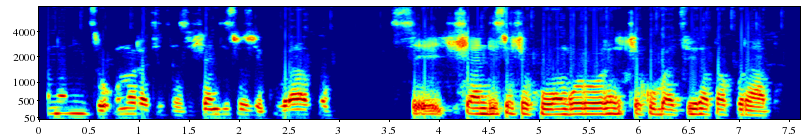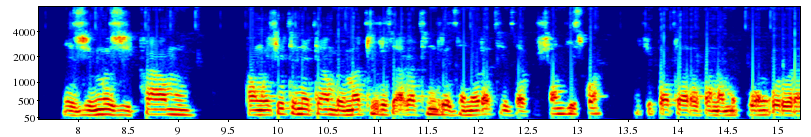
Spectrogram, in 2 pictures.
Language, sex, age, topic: Ndau, male, 18-24, health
